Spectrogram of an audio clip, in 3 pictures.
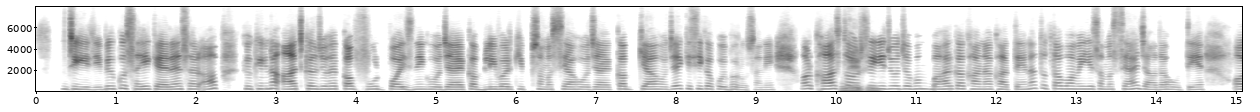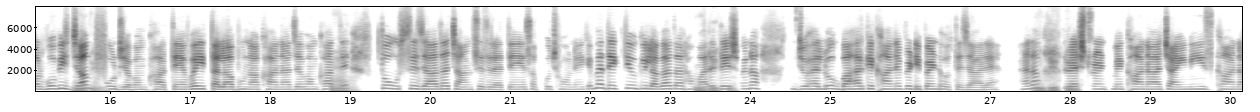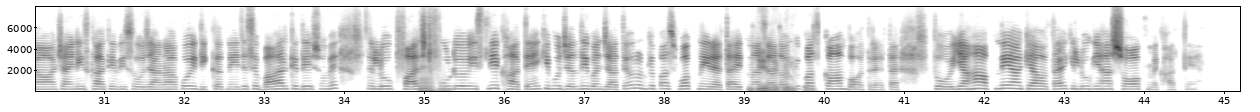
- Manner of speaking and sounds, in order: in English: "फूड पॉइज़निंग"; tapping; in English: "जंक फूड"; in English: "चांसेज़"; in English: "डिपेंड"; in English: "फास्ट फूड"
- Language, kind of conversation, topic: Hindi, unstructured, क्या आपको घर का खाना ज़्यादा पसंद है या बाहर का?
